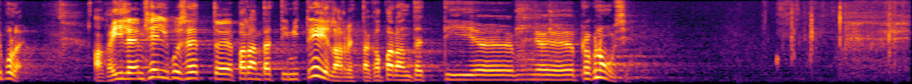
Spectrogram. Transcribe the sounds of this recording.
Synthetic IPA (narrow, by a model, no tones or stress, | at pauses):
ipo̞lḛ | ʔɑ̰ɡ̥ɑile̞mse̞lʲɡ̥use̞t̪ˑːpɑɾɑnd̪ɑt̪ʲːimit̪ːeeːlɑrve̞t̪ːˑɑɡ̥ɑpɑɾɑnd̪ɑt̪ʲːi | pro̞ɡ̥no̞ːsi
